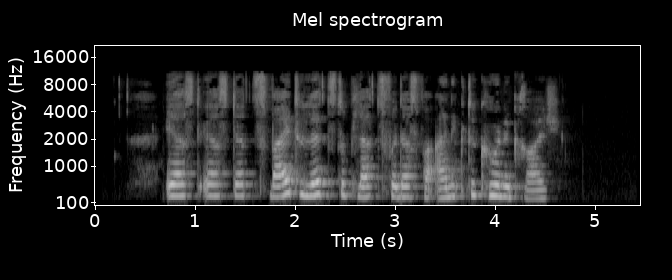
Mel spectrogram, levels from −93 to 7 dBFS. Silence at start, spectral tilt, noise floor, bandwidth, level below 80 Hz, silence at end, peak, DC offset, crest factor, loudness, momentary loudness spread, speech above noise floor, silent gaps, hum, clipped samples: 0.45 s; -2 dB/octave; -78 dBFS; 11.5 kHz; -86 dBFS; 0.85 s; -10 dBFS; under 0.1%; 18 dB; -29 LUFS; 7 LU; 49 dB; none; none; under 0.1%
